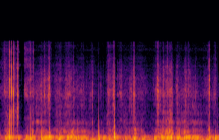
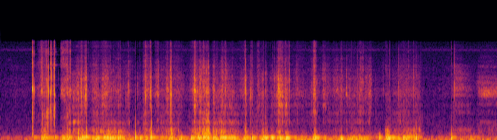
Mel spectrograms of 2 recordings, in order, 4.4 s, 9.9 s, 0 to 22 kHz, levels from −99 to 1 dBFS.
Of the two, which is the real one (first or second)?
second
